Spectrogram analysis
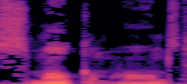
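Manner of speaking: soft, low calm order. Retold or imitated. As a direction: imitate an unbothered killer, quietly. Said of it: "He is so calm".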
